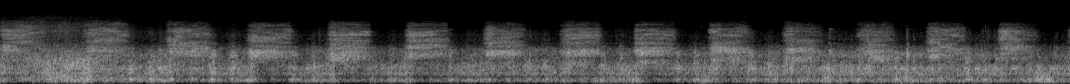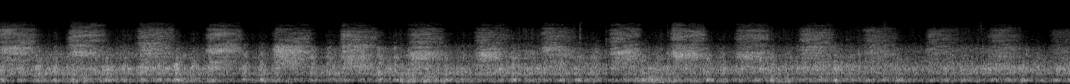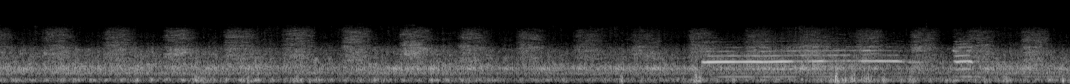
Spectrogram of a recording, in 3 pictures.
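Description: Steam locomotive working hard with a train, its exhaust beating steadily at about one and a half chuffs a second over the running rumble of the coaches. A short whistle sounds near the end.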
